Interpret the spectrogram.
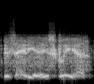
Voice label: cleared area, balkan; vo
